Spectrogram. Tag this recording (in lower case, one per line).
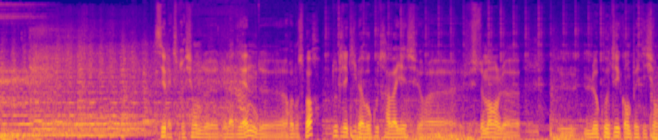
car passing by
